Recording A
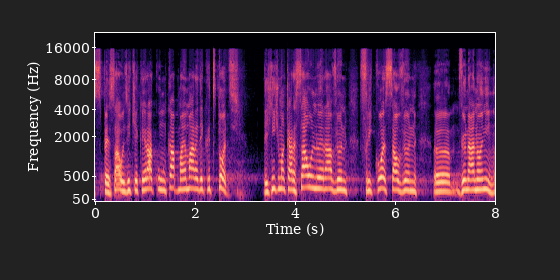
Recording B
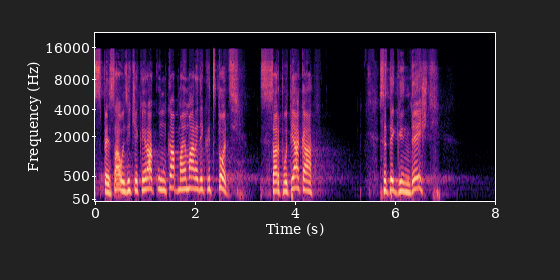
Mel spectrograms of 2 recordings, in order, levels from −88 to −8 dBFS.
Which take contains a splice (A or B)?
B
